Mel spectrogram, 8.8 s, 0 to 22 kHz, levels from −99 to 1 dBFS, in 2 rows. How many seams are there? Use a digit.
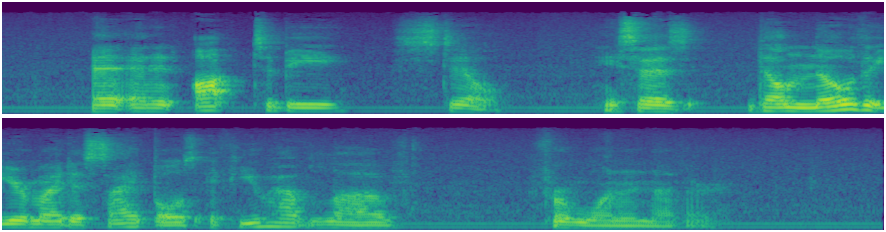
1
